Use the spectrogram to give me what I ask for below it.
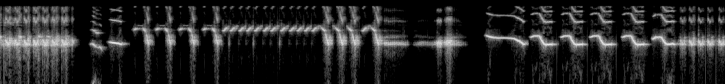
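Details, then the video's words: A Zapata wren from Cuban lowland scrubland sings a long, varied, high series. Trills, a string of quick repeated notes and sharp slurred whistles give way to drooping, looping whistled phrases and a closing trill. "Masteran Burung Zapata Wren"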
